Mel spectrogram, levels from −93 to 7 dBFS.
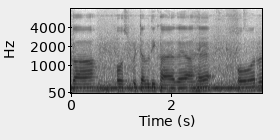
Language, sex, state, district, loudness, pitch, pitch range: Hindi, male, Haryana, Charkhi Dadri, -12 LUFS, 115 Hz, 70-120 Hz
